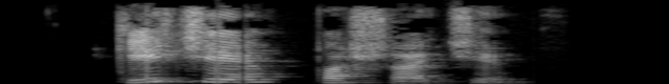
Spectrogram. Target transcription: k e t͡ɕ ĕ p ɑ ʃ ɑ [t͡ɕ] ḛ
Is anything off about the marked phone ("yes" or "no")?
no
